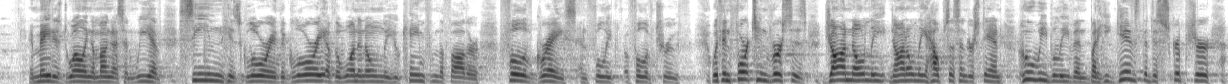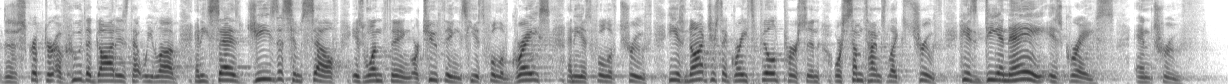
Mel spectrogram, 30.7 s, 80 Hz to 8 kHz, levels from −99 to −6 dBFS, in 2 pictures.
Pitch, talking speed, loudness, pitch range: 200 Hz, 195 wpm, -34 LUFS, 180-225 Hz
